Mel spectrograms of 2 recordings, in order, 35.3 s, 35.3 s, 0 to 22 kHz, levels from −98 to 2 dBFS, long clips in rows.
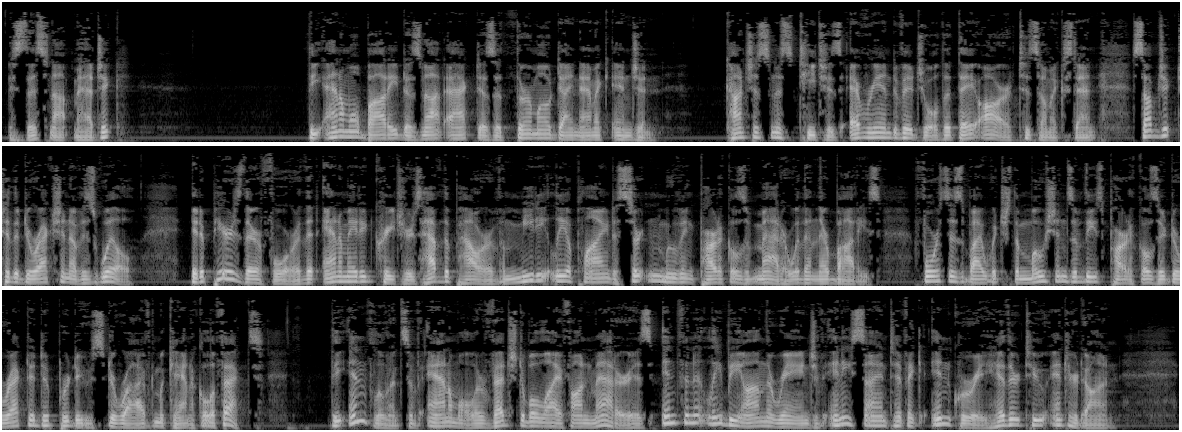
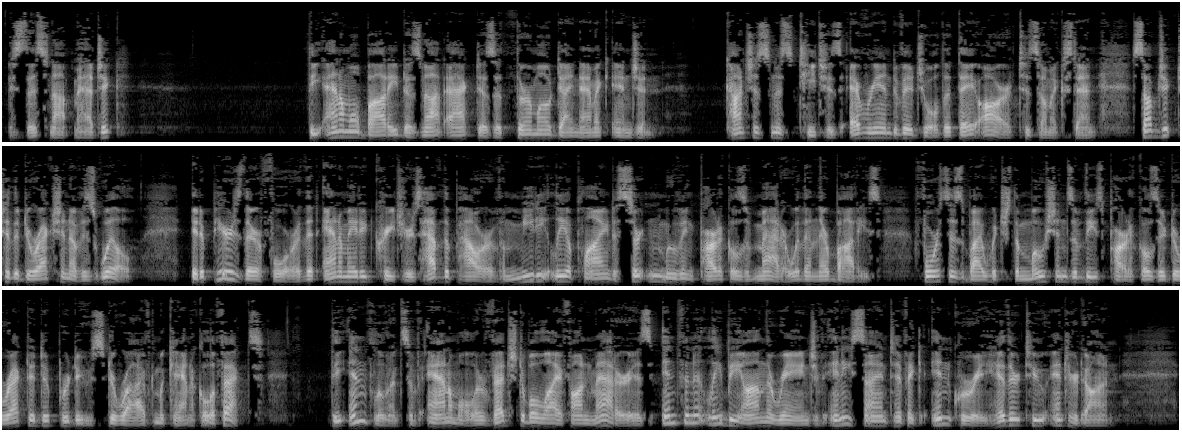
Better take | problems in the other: first | thin; somewhat; fading below 250 Hz

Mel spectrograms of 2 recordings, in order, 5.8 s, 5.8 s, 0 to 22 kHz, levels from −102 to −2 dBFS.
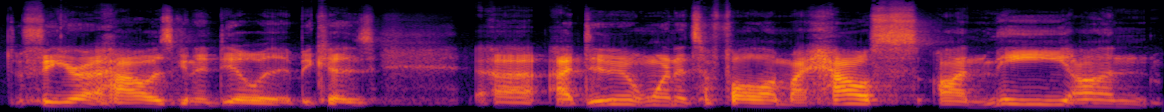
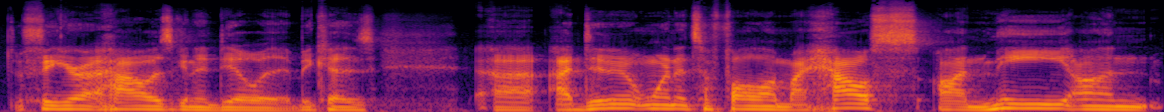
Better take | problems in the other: second | thin; very; fading below 350 Hz

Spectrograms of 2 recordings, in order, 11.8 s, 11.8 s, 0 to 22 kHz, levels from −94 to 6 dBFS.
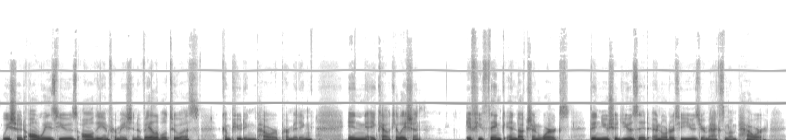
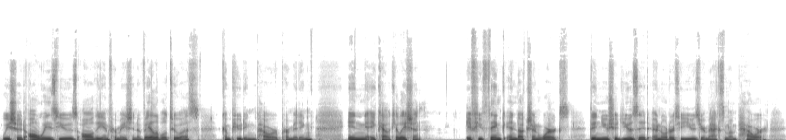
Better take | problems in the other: second | high-pitched whine; faint; throughout; 6 kHz, 25 dB below the speech

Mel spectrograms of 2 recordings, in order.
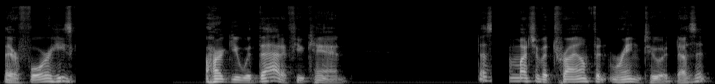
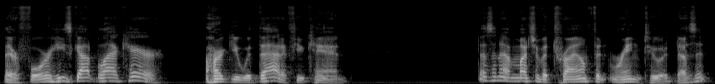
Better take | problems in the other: second | audio cutting out; at 1 s for 1 s and at 5 s

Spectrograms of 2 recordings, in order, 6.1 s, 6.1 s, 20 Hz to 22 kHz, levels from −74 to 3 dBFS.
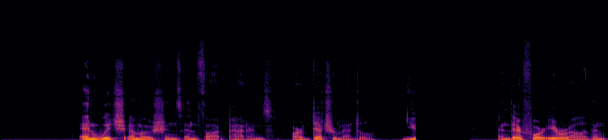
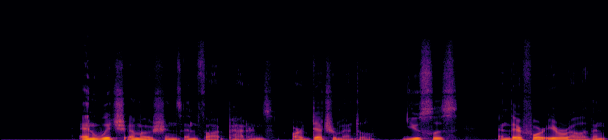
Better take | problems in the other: second | audio cutting out; at 4 s for 0.5 s

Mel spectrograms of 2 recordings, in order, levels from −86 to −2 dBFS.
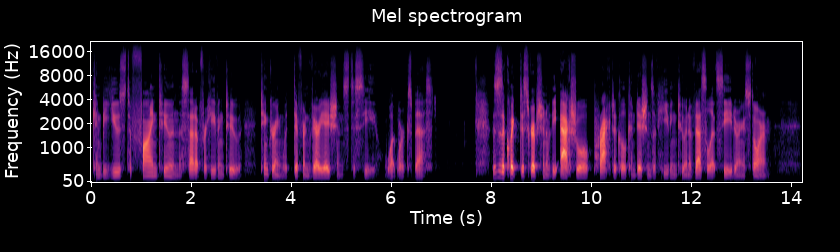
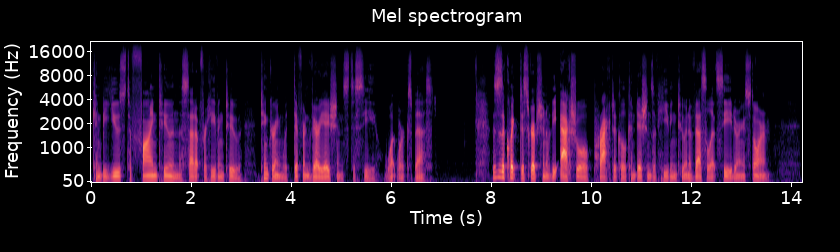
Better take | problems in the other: second | thin; very; fading below 400 Hz

